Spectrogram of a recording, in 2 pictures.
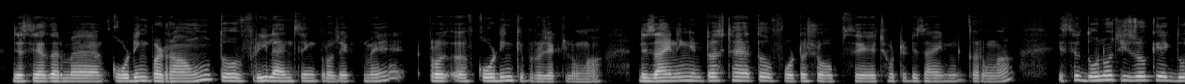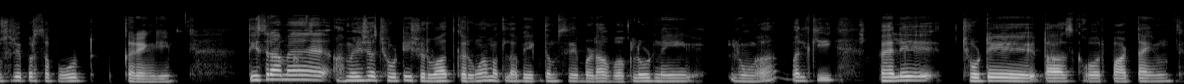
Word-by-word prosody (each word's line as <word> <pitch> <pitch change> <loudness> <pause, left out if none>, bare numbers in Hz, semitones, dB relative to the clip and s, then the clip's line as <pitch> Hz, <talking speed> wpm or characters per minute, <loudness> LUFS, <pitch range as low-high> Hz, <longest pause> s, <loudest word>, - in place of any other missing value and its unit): जैसे 150 +1 +4
अगर 150 0 +4
मैं 145 -1 +1
कोडिंग 165 +3 +3
पढ़ 155 -2 +4
रहा 150 -1 +1
हूँ 165 +10 0
तो 165 -2 +3
फ्रीलांसिंग 155 -1 +1
प्रोजेक्ट 145 0 -4
में 155 +1 -4 0.3
प्र - - +6
अ, 150 +1 0
कोडिंग 165 +3 +3
के 170 - -4
प्रोजेक्ट 135 -3 -4
लूँगा। 130 0 -7 0.4
डिजाइनिंग 165 +3 +3
इंट्रेस्ट 175 +1 -1
है 175 -1 +3
तो 175 -2 +2
फ़ोटोशॉप 150 -2 -2
से 145 -1 -1
छोटे 160 0 -8
डिज़ाइन 145 -1 -5
करूँगा। 140 - -6 0.5
इससे 205 - -2
दोनों 200 +3 +4
चीज़ें 190 -1 +2 0.2
एक-दूसरे 170 0 -1
पर 180 - 0
सपोर्ट 160 -1 -4 0.3
करेंगी। 130 -1 -1 0.8
तीसरा, 220 +3 +4
मैं 220 -3 +2
हमेशा 185 +2 +1
छोटी 185 -1 -2
शुरुआत 160 -2 +2
करूँगा। 160 +3 +1
मतलब 170 -3 -2
एकदम 155 +2 -2
से 150 - -1
बड़ा 140 +1 +1
वर्कलोड 155 +3 0
नहीं 150 0 -1 0.5
लूँगा। 145 - -4 0.2
बल्कि 170 -12 -3 0.5
पहले 170 +2 +5 0.6
छोटे 165 +1 +4 0.5
टॉस्क 150 0 +2
और 145 0 -1
पार्ट-टाइम 145 +1 -1
155 Hz, 130 wpm, -24 LUFS, 145-170 Hz, 0.8 s, प्र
